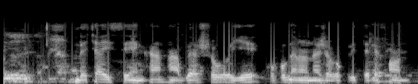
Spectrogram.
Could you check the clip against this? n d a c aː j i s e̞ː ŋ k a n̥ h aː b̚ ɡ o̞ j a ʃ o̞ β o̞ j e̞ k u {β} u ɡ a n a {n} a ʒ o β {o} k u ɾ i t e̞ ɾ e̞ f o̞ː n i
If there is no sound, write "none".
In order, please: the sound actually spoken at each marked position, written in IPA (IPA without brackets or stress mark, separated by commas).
v, n, o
